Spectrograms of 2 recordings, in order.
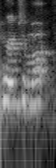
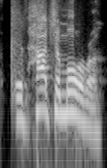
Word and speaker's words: Hachimura: I can't pronounce that boy name. Hurchima, not Hurchima, but Lord, what's the boy name? Who's the boy name? We going back to the 90s for real. It's Hachimura.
